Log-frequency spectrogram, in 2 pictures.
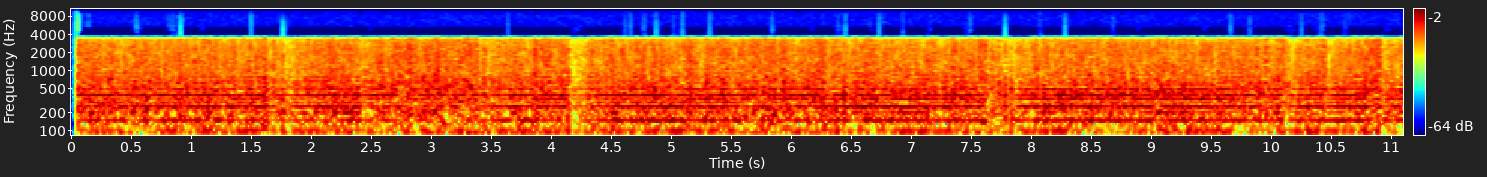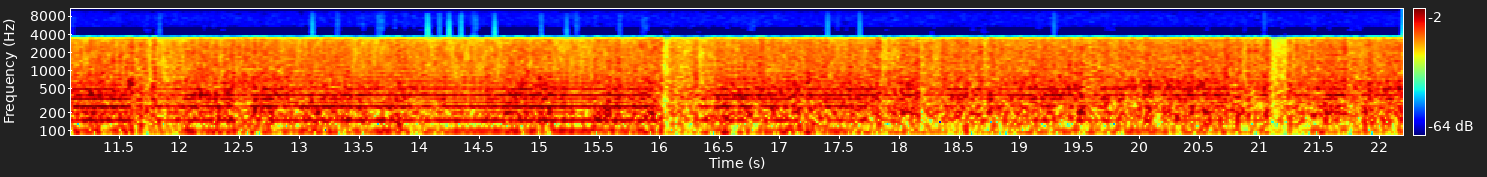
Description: noise

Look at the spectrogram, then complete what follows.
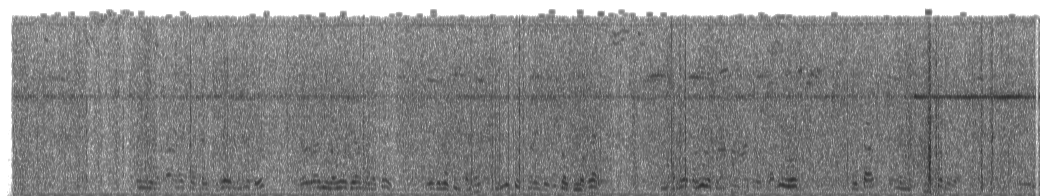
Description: Radio; Radio La Voz de Andamachay; Perú on SW

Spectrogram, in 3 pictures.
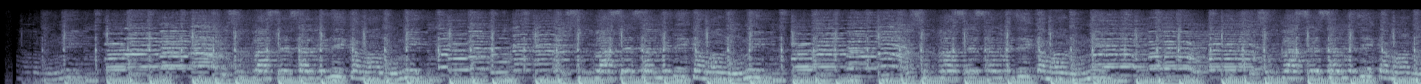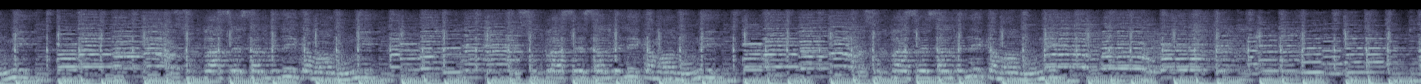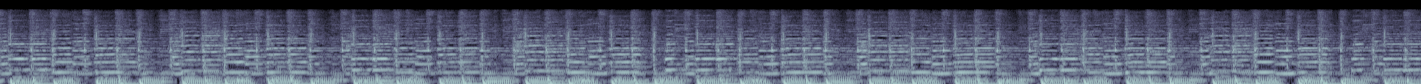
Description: zouk

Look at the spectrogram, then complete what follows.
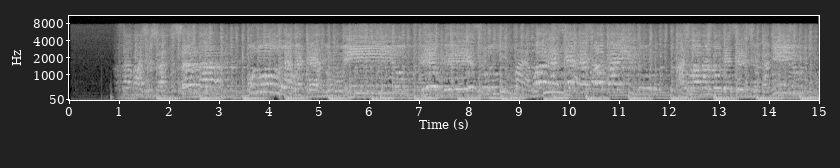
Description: samba

